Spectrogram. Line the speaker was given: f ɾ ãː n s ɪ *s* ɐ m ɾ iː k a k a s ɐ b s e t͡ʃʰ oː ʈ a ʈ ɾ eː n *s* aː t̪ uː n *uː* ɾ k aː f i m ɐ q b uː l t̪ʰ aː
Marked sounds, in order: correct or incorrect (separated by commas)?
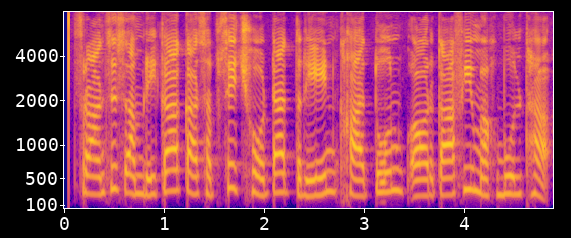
correct, incorrect, incorrect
